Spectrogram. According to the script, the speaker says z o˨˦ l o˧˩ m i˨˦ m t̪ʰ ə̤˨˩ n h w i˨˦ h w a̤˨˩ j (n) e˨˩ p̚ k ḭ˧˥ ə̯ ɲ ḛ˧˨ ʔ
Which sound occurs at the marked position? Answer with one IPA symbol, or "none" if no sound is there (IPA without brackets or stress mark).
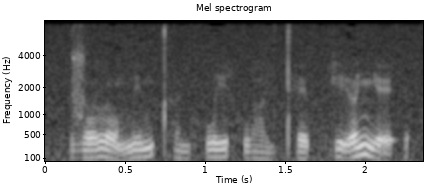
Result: t̪ʰ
